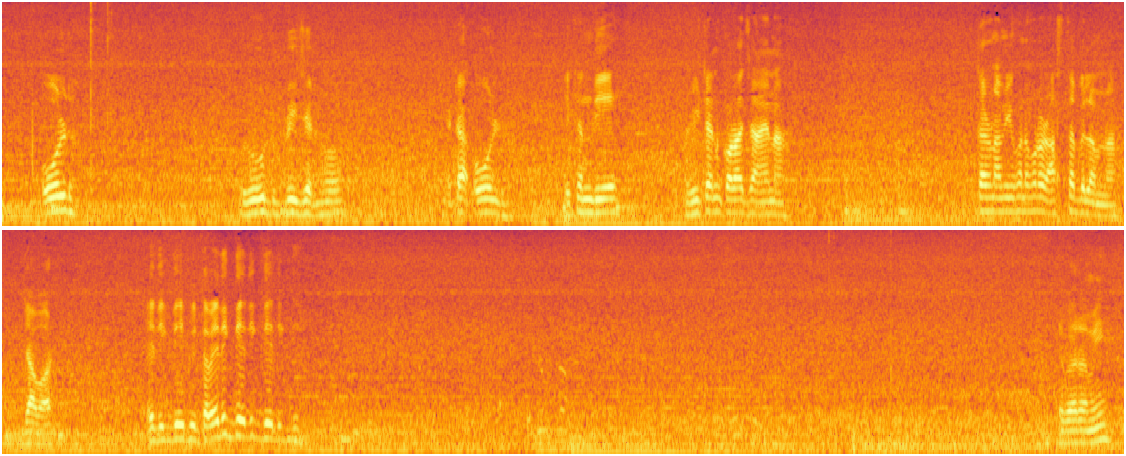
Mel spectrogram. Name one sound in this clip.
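A stream trickles over rocks.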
